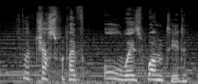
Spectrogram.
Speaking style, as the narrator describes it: she'd cried

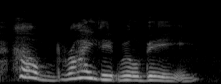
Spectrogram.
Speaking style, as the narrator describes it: all exclaimed

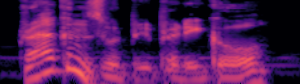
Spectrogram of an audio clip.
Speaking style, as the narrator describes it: the coffee boy said meekly

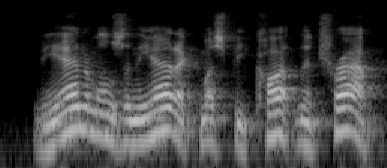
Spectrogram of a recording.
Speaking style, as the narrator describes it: Mom exclaims

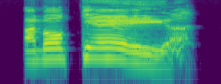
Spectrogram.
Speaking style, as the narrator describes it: cried Brandy's muffled shout from a few inches into a ditch

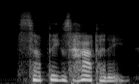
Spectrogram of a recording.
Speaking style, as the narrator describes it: Nimue murmured

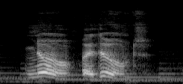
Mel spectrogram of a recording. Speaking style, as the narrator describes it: answered Curdie, almost sulkily

